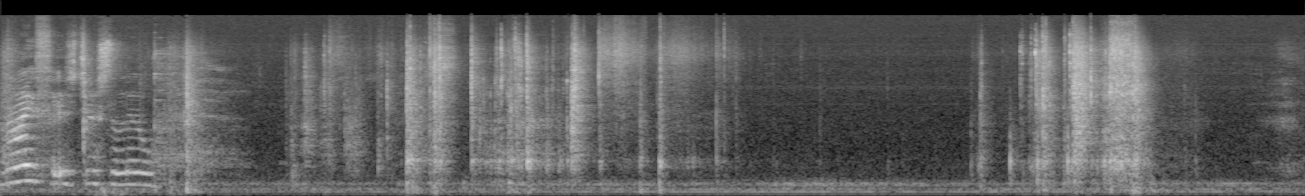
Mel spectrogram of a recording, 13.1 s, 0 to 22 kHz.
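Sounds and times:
paper rustling: 0:02.9 - 0:07.4.

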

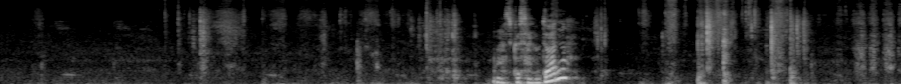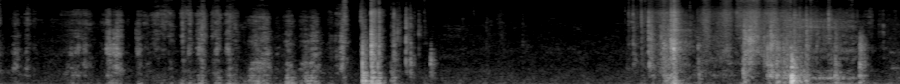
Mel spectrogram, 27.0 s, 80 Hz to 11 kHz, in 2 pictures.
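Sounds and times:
paper sliding and rustling: 0:23.0 - 0:26.4.

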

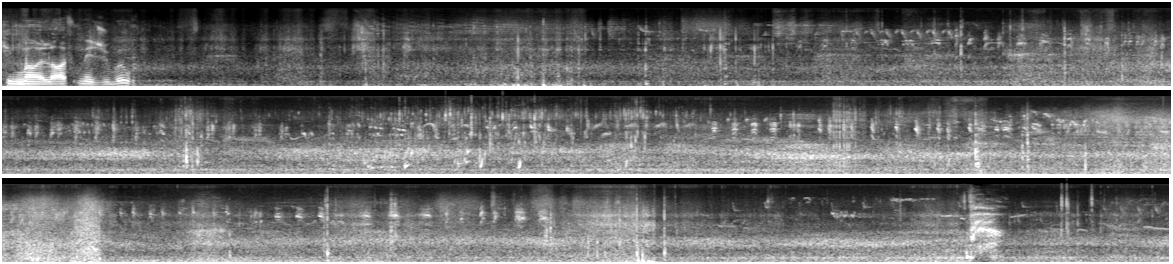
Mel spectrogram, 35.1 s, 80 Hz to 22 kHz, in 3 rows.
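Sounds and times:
birds chattering: 0:00.0 - 0:35.0
duck-like calls: 0:12.0 - 0:22.6.

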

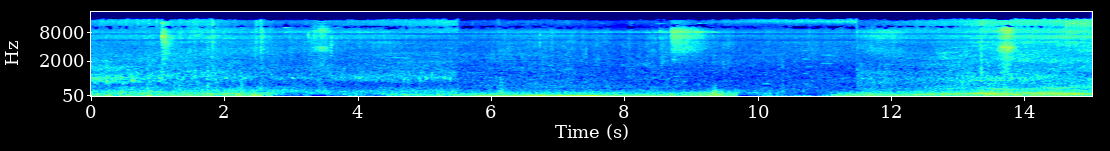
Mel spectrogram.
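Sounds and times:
motor vehicle passing: 0:11.5 - 0:15.0.

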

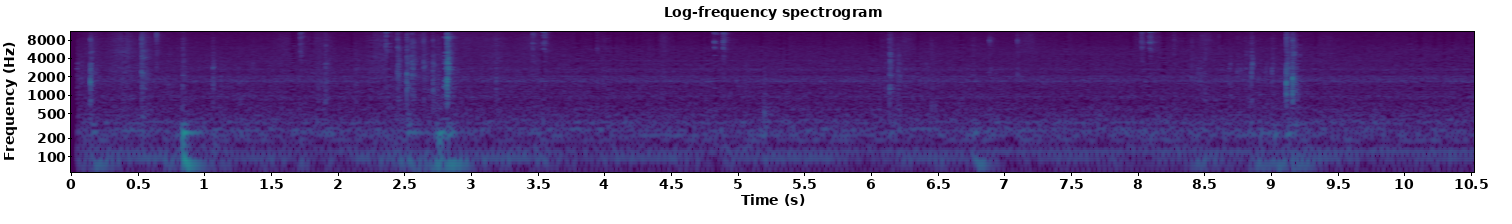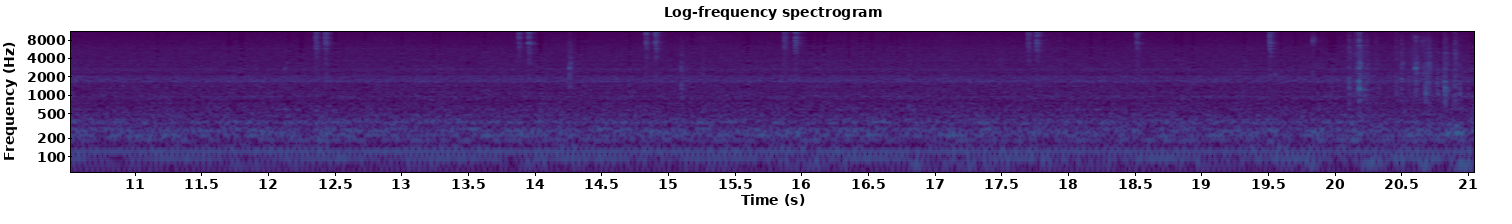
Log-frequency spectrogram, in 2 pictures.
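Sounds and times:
steady low hum: 0:00.0 - 0:21.0
keyboard key presses and clicks: 0:01.8 - 0:03.6, 0:19.8 - 0:21.0.

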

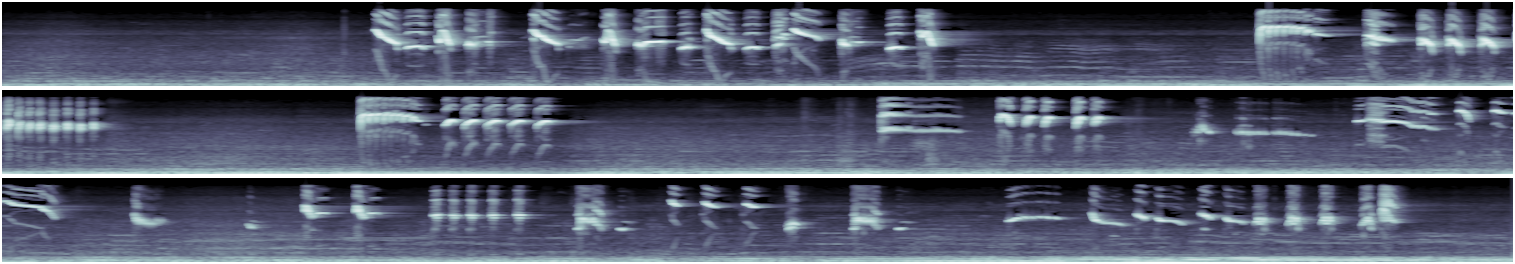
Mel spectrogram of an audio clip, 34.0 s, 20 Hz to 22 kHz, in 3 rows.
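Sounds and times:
bird singing: 0:02.8 - 0:07.2, 0:09.4 - 0:12.2, 0:14.0 - 0:15.6, 0:17.9 - 0:29.6, 0:30.2 - 0:33.3.

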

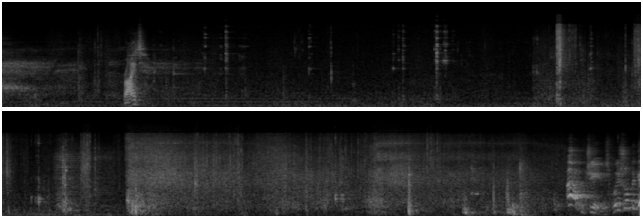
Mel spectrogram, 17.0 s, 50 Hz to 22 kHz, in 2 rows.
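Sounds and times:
steady rushing hiss: 0:09.9 - 0:17.0.

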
